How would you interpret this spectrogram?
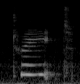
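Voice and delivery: high-pitched little bird squawk; squawked tweet. A narrator's reading. Daisy squawks at the birds by the bird table, squawking. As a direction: chirp it out high. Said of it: "squawked Daisy".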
